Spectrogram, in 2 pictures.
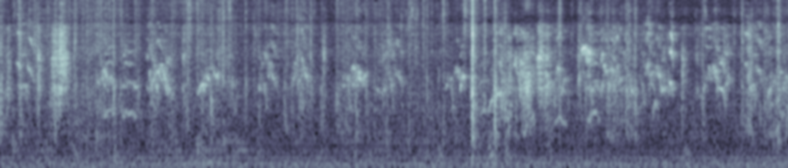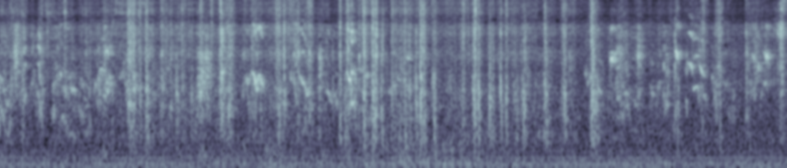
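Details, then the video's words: Happy, healthy pet budgies chattering together: a steady wash of soft, overlapping warbles and chirps, with low background hum throughout. "Happy Healthy budgies"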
